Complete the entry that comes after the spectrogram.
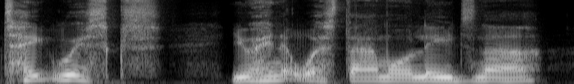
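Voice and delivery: high-pitched, scolding scream. Retelling a teammate screaming at him after a pass: imitating someone screaming. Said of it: "started screaming at me, like".

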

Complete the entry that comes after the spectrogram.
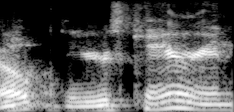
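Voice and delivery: high, sarcastic, tongue-in-cheek delivery. Recalling a sister's remark about an image of a screaming woman: retelling a sarcastic remark. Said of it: "she was like saying this sarcastically".

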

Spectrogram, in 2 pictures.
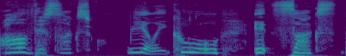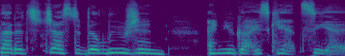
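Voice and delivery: whispered voice. Playing a character filming things others can't see, whispering to the camera. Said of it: "I'm whispering to the camera".

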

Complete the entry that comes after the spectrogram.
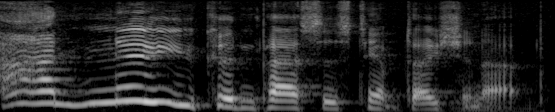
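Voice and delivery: mock scolding, accusatory, swooping, condemning taunt. Acting out the inner voice that condemns you after giving in, mock-condemning. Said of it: "start condemning you and telling you".

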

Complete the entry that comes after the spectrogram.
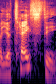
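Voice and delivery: put-on sudden short yell in a British accent. Retelling a fight where someone yelled tasty: imitating Pauly's British accent. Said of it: "yelling "tasty" in his little British accent".

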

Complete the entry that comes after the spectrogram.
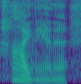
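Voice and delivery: mock honeyed, extra-sweet, sugary voice. Acting out someone greeting nana, imitating a sugary-sweet greeting. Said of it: "put some sugar on it. Like, you got to be sweet".

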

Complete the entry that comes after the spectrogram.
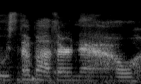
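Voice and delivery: menacing, threatening whisper. Playing a character in a tabletop game, threatening a captive: whispering menacingly. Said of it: "whispering in her ears, going".

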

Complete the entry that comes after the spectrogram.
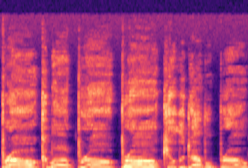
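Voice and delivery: put-on shrill cheering shout, very high pitched. Talking about a game they loved, the speaker re-enacts their shouting: retelling their own shouting. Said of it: "We were just shouting for".

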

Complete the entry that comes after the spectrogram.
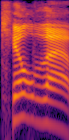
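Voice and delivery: guttural, scratchy, loud screeching monster voice. A game master voices a creature during a tabletop game: screeching creature voice. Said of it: "it screeches out".

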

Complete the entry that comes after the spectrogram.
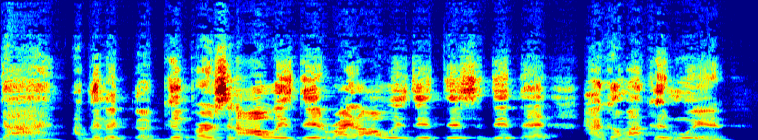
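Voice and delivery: put-on angry yelling, aggrieved tone. Retelling a story of a man who yells at the sky: imitating someone yelling angrily. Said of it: "He just yelled at, at the sky".

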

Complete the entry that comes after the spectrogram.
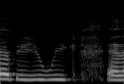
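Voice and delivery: put-on mocking laughter. Retelling how the cool kids' team laughed at anthony, imitating mocking laughter. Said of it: "was just laughing like eh".

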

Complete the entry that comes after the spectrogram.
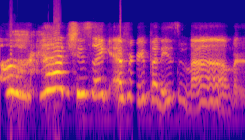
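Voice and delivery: choked-up, high-pitched crying voice, weeping through words. After a sweet greeting from Mama True, speaking while crying. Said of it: "I knew you were going to cry".

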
